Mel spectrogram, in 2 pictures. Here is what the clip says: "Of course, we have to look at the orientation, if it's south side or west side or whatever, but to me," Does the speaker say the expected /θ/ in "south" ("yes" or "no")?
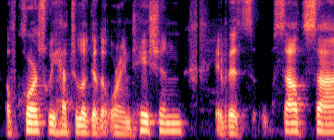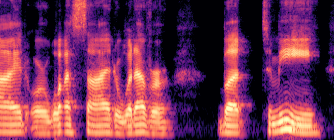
yes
